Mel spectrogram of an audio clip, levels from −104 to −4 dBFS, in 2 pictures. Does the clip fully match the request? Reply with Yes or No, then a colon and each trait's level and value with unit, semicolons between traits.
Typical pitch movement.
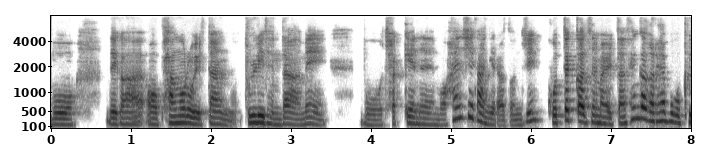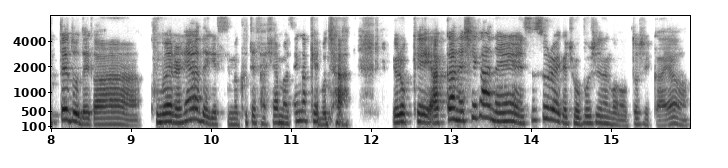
No: wide, 6.4 semitones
